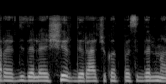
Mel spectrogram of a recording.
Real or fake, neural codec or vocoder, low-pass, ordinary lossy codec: fake; vocoder, 44.1 kHz, 128 mel bands, Pupu-Vocoder; 9.9 kHz; Opus, 24 kbps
